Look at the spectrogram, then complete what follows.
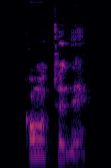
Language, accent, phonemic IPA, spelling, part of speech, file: French, Canada, /kɔ̃t.nɛ/, contenais, verb, LL-Q150 (fra)-contenais.wav
- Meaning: first/second-person singular imperfect indicative of contenir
